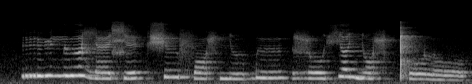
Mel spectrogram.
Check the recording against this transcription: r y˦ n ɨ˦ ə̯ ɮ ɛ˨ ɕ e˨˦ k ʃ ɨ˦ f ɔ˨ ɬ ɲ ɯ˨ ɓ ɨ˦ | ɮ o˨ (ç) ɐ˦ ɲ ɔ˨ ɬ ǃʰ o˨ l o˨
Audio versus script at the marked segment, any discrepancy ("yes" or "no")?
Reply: no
